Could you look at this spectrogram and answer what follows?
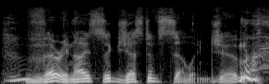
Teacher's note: he's got that vocal fry but way at the lower tones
